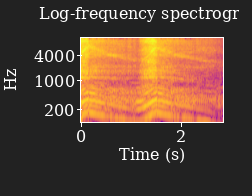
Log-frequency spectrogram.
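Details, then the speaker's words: Honda Civic 4-door sleeper with freshly installed B18 engine and turbo, first start on stock injectors and stock ECU with new distributor; engine catches, revs up, then settles to a steady even idle with no knocks or misses; healthy. "distributor is in it fires up it runs good"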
